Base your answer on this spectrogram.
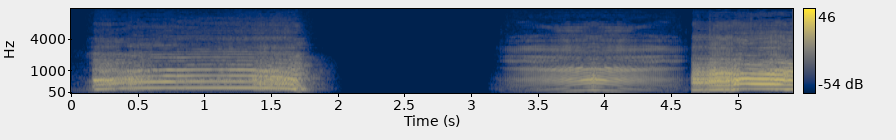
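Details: Nervous bull bellowing: a sustained deep moo held for over a second, a wavering drawn-out groan that rises and falls in pitch, then the start of another loud harsh bellow.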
